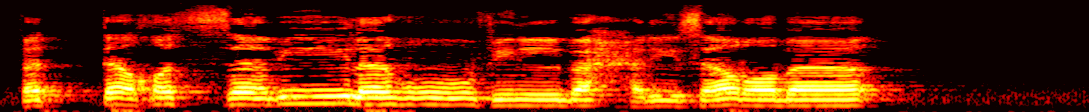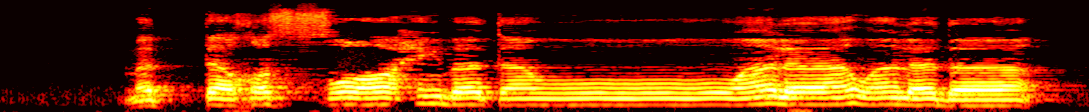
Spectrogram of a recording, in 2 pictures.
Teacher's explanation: إدغام الذال في السين والصاد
